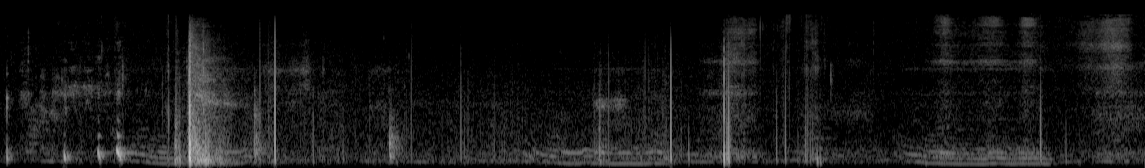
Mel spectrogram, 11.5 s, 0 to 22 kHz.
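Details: 7-year-old boy asleep and snoring, with irregular rattling and whistling breaths, clicks and snorts.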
